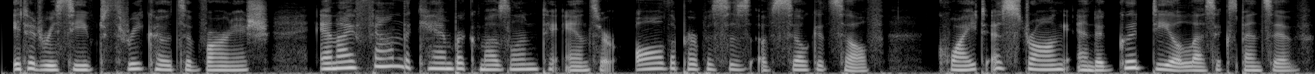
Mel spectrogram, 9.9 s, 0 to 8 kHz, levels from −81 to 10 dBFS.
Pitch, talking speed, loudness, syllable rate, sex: 195 Hz, 180 wpm, -19 LUFS, 4.9 syllables/s, female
